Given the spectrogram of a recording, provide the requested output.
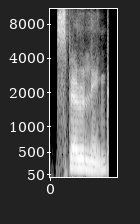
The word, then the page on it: sparling: Indian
